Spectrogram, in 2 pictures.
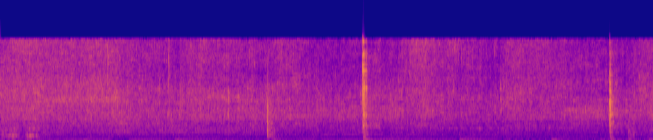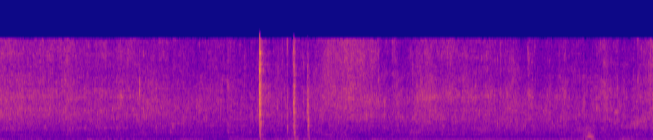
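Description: Shredded salt cod with sweet peppers and tomato frying in a nonstick skillet with a steady sizzle while a metal spoon stirs it, with a handful of sharp clicks as the spoon knocks against the pan.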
